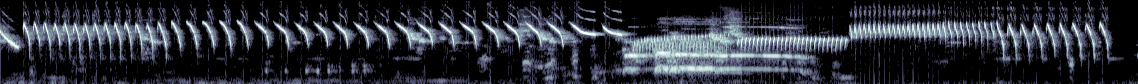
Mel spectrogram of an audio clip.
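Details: Vigorous canary song used to tutor young canaries: a long run of rapid falling whistled notes, then a buzzy rolling tour with a low pure tone, then a fast high rattling trill.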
